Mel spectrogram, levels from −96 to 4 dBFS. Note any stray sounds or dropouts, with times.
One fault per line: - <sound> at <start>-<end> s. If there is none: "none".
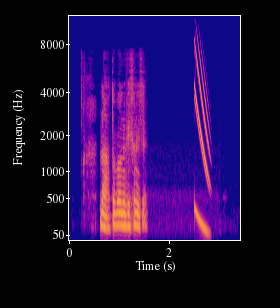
- chirp at 2.5-2.9 s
